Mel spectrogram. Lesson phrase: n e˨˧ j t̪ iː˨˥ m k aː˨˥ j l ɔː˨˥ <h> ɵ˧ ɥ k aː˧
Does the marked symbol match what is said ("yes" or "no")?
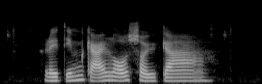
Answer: no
